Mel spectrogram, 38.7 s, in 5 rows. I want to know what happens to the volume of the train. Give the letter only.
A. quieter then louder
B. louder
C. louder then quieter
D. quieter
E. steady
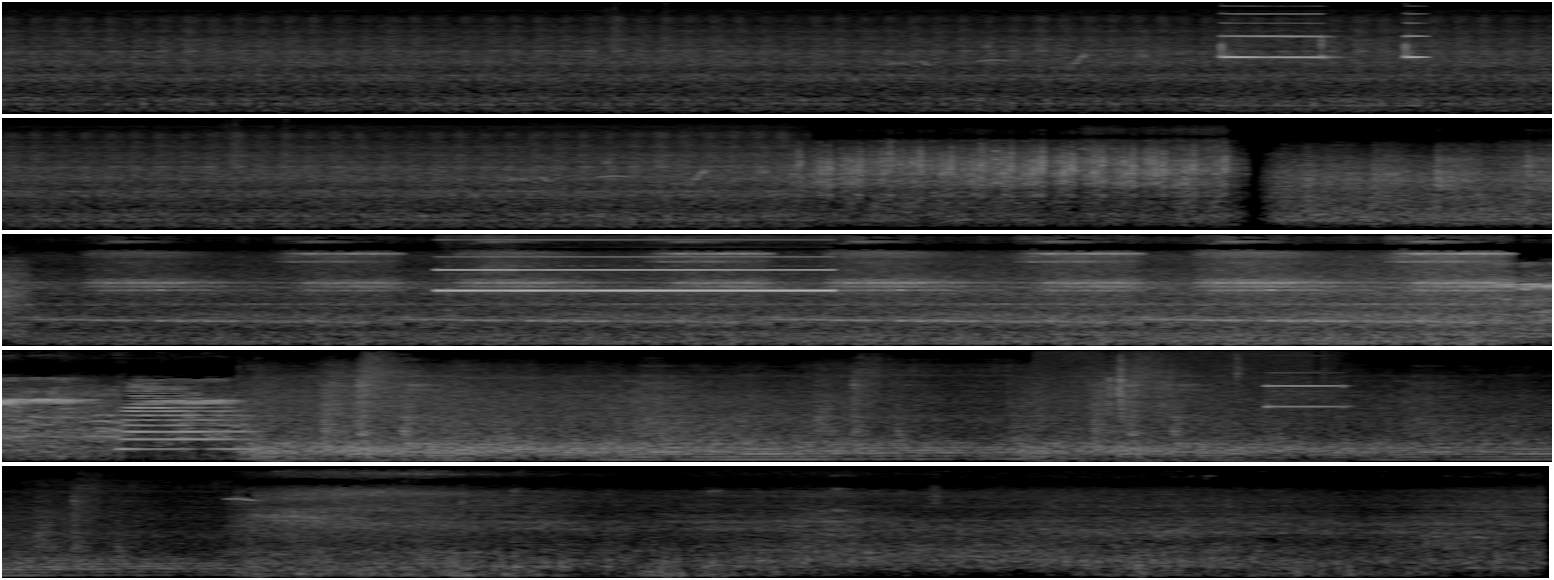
C.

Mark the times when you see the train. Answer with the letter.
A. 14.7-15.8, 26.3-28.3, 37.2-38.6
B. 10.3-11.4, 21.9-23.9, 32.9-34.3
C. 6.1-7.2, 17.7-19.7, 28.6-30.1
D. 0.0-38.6
D.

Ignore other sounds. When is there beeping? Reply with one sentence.
You can hear the beeping from 6.1 to 7.2 s, from 17.7 to 19.7 s and from 28.6 to 30.1 s.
